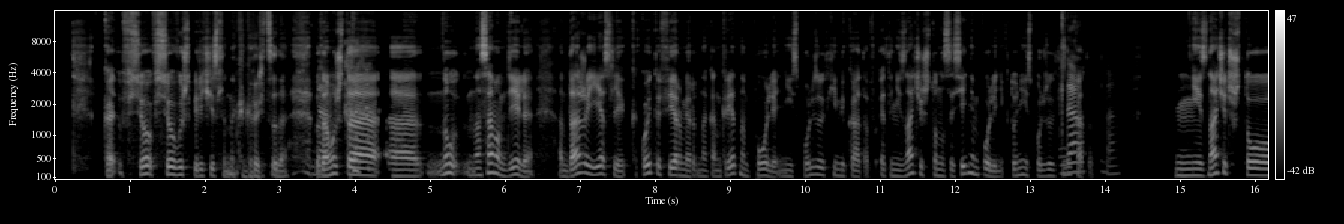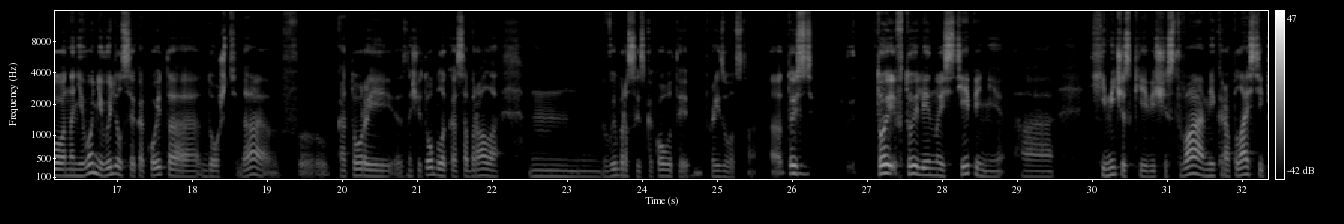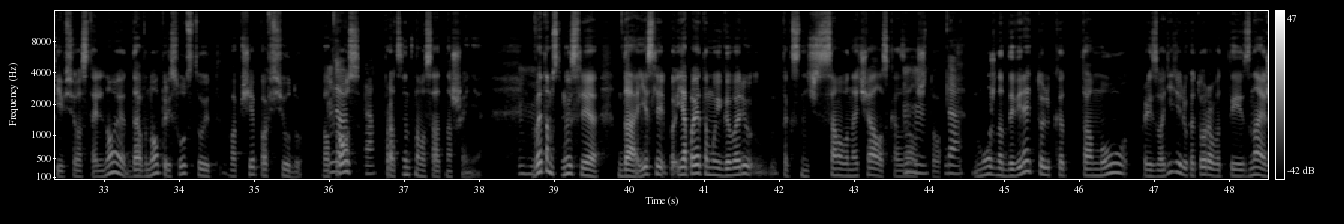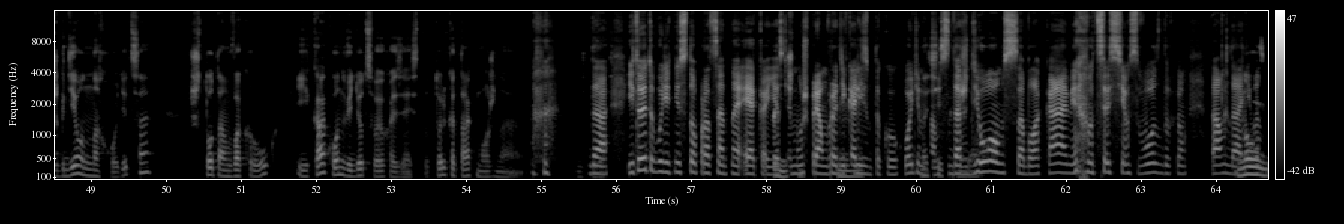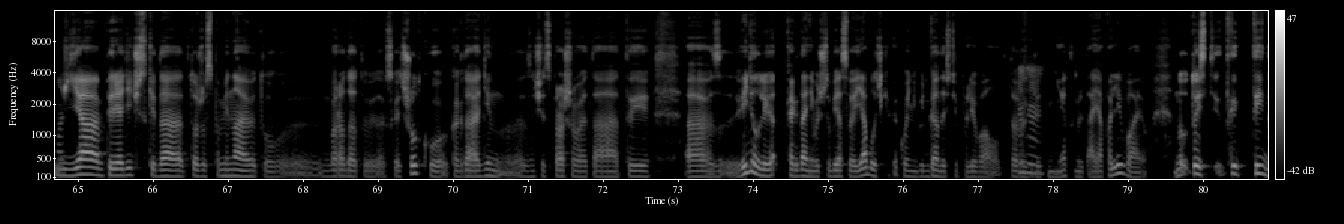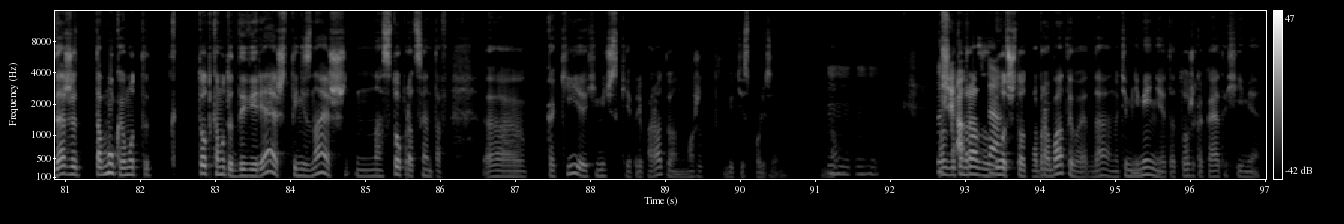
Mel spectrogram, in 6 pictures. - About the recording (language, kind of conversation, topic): Russian, podcast, Как отличить настоящее органическое от красивой этикетки?
- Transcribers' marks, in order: laughing while speaking: "говорится, да"; laugh; chuckle; tapping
